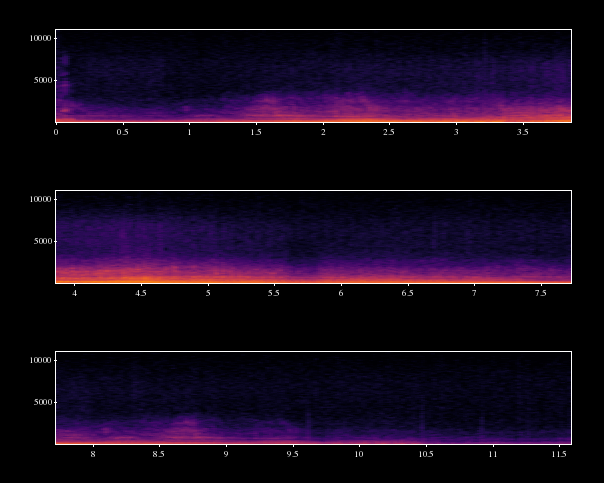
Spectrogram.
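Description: A helicopter drones overhead, its rotor whirring, then fades.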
